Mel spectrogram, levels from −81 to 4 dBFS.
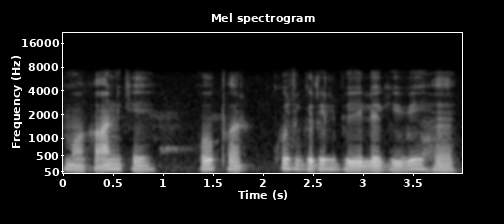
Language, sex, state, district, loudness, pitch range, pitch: Hindi, male, Uttar Pradesh, Saharanpur, -21 LUFS, 110-125 Hz, 115 Hz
